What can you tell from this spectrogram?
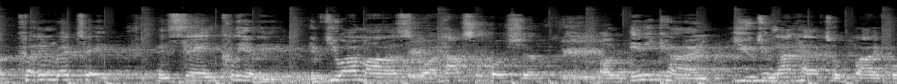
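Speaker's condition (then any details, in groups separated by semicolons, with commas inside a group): No condition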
